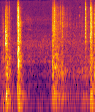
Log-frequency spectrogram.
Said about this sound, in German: Er geht zu einem Regal und öffnet eine der vielen Schubladen. Darin ein großer Klumpen von rohem Kautschuk.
